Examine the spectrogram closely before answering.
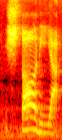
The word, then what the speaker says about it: história: mas colocando ali um iato no final história história e aqui nós teríamos então a classificação como a classificação como uma proparoxítona última sílaba penúltima sílaba anti penúltima sílaba seria uma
